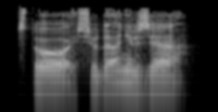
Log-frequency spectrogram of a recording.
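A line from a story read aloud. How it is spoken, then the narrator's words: Deep voice, big young man. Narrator (Russian): пробасил высокий, крепкого сложения парень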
